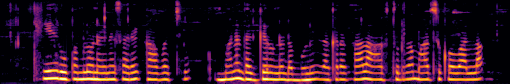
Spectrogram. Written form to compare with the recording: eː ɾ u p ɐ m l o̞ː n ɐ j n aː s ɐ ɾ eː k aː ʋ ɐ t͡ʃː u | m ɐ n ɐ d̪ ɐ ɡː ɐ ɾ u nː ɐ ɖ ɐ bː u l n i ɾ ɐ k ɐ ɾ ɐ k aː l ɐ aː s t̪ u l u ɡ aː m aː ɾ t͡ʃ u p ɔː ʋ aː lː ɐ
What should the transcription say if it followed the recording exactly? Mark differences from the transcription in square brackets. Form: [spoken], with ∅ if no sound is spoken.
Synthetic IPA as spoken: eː ɾ [uː] p ɐ m l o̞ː n ɐ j n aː s ɐ ɾ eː k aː ʋ ɐ t͡ʃː u | m ɐ n ɐ d̪ ɐ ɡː ɐ ɾ u nː ɐ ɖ ɐ bː u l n i ɾ ɐ k ɐ ɾ ɐ k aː l ɐ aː s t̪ u l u ɡ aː m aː ɾ t͡ʃ u [k] ɔː ʋ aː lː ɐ

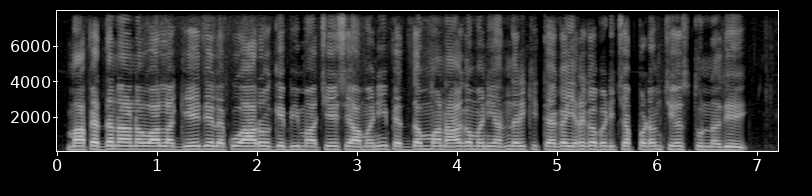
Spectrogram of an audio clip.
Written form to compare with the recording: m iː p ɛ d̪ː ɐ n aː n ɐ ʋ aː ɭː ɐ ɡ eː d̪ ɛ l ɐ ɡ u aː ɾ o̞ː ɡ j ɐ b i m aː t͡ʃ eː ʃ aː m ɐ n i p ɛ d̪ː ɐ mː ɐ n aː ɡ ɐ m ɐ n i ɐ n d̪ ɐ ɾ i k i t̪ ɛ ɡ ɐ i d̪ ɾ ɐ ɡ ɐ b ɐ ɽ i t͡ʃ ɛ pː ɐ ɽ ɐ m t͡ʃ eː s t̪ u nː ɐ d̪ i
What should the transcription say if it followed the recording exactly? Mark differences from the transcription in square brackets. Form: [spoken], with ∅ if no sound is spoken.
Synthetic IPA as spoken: m [aː] p ɛ d̪ː ɐ n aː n ɐ ʋ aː ɭː ɐ ɡ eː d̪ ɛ l ɐ [k] u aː ɾ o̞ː ɡ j ɐ b i m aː t͡ʃ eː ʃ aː m ɐ n i p ɛ d̪ː ɐ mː ɐ n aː ɡ ɐ m ɐ n i ɐ n d̪ ɐ ɾ i k i t̪ ɛ ɡ ɐ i [∅] ɾ ɐ ɡ ɐ b ɐ ɽ i t͡ʃ ɛ pː ɐ ɽ ɐ m t͡ʃ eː s t̪ u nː ɐ d̪ i

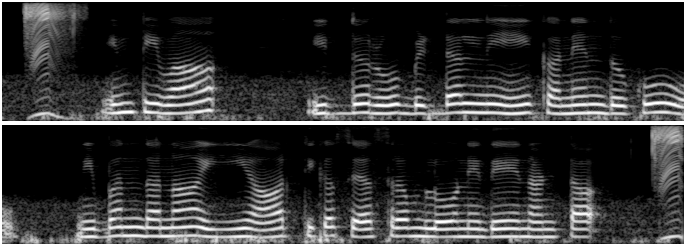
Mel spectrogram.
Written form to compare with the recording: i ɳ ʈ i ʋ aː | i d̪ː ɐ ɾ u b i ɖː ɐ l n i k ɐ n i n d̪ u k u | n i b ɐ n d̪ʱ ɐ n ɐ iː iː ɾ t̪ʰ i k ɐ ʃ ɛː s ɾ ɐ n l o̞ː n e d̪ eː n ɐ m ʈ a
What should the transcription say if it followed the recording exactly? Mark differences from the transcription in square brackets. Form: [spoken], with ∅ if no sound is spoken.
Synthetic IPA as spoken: i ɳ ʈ i ʋ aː | i d̪ː ɐ ɾ u b i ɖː ɐ l n i k ɐ n [e] n d̪ u k u | n i b ɐ n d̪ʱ ɐ n ɐ iː [aː] ɾ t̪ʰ i k ɐ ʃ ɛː s ɾ ɐ [m] l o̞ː n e d̪ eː n ɐ [ɳ] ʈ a

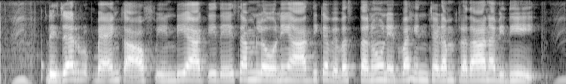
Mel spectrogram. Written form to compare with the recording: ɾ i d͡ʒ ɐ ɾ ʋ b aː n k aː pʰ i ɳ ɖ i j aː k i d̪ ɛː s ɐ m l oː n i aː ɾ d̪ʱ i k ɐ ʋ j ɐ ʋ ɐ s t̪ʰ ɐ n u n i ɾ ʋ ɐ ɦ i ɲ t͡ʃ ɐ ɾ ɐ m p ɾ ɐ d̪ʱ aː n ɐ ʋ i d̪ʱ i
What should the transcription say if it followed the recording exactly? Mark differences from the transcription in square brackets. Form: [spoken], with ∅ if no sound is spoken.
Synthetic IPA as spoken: ɾ i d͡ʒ ɐ ɾ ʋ b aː [ŋ] k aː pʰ i ɳ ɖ i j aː k i d̪ ɛː [ʃ] ɐ m l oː n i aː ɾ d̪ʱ i k ɐ ʋ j ɐ ʋ ɐ s t̪ʰ ɐ n u n i ɾ ʋ ɐ ɦ i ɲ t͡ʃ ɐ [ɽ] ɐ m p ɾ ɐ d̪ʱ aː n ɐ ʋ i d̪ʱ i

